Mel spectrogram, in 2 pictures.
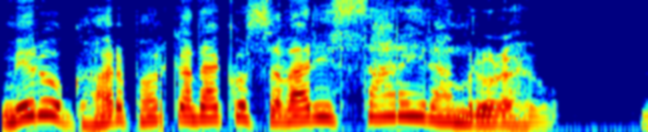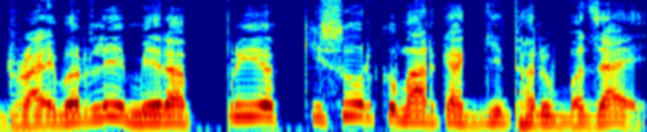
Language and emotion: Nepali, happy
